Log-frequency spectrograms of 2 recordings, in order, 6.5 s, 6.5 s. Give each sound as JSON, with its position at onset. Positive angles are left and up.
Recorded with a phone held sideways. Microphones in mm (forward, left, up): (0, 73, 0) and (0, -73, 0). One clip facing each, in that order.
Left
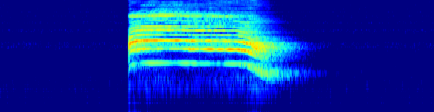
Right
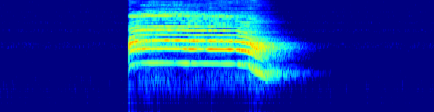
{"t": 1.9, "sound": "a scream", "side_deg": -15, "distance_m": 0.6}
